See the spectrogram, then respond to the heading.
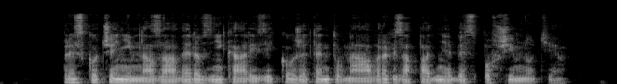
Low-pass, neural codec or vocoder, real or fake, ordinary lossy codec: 10.8 kHz; none; real; AAC, 48 kbps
